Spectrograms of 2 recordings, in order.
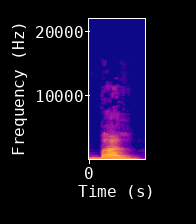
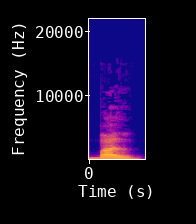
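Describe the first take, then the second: First: The final b is very faint, barely heard. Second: The final b is very faint, barely heard.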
